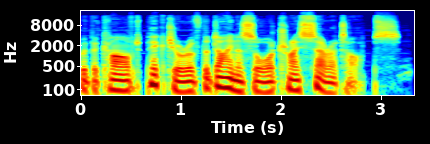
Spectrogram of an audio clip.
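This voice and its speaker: A man's voice: sits low, normal speed, a little mellow, slight background noise. A man narrating an audio drama in a scripted, dramatic storytelling style.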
